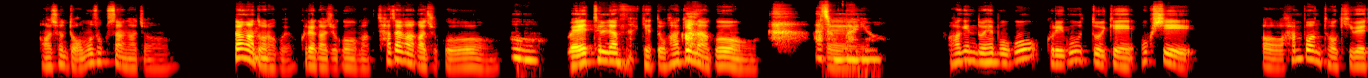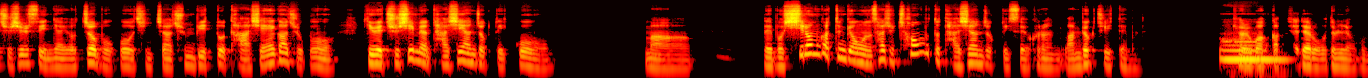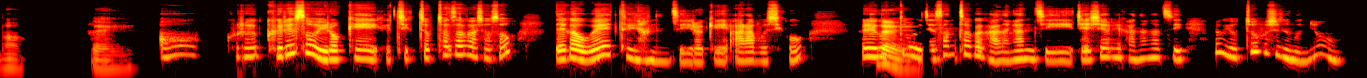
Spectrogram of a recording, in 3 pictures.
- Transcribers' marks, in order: laughing while speaking: "틀렸나"; laugh; laughing while speaking: "틀렸는지"
- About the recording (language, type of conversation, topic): Korean, advice, 완벽주의 때문에 작은 실수에도 과도하게 자책할 때 어떻게 하면 좋을까요?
